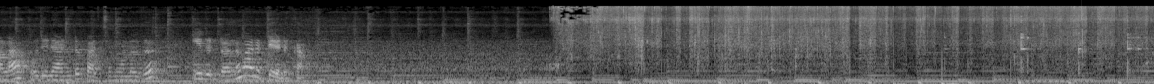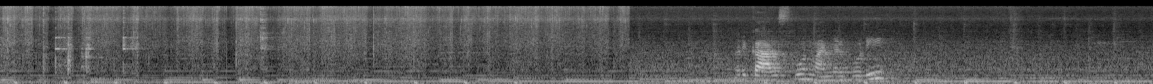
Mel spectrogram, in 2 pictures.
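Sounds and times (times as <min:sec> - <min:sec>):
onion sizzling in hot oil: 0:05.5 - 0:18.0.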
